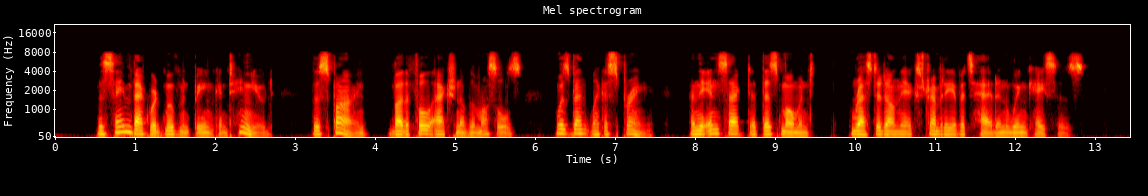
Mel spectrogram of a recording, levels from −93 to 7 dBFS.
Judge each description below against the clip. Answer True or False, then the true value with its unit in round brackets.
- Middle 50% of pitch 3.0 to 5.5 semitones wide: True (5.2 semitones)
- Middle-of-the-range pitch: False (115 Hz)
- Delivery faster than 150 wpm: True (160 wpm)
